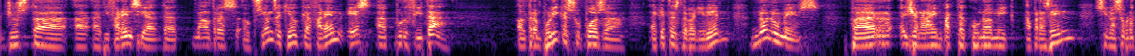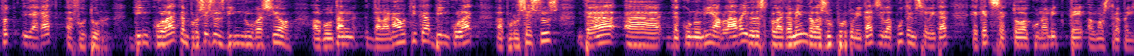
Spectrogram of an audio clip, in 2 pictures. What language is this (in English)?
Catalan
